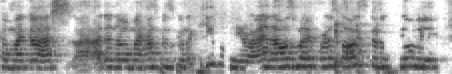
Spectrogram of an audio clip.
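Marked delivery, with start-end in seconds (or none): 0.0-2.4 put-on sheer panic, frantic blurting. A host retells finding her rental house damaged before the next guest: retelling own panic.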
